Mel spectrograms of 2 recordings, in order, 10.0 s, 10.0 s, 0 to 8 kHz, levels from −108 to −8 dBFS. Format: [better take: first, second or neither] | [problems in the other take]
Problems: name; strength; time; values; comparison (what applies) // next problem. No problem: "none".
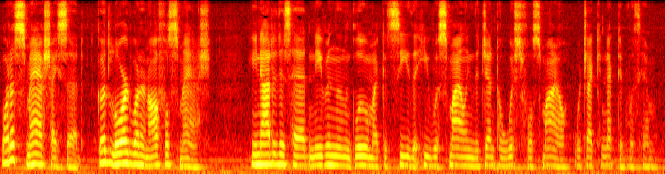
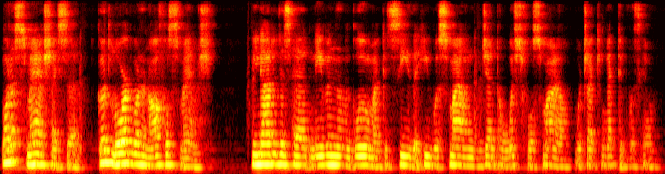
first | noise reduction (neural mask model DeepFilterNet 3)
